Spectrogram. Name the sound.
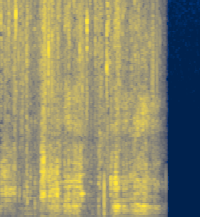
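dog whimpering and growling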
